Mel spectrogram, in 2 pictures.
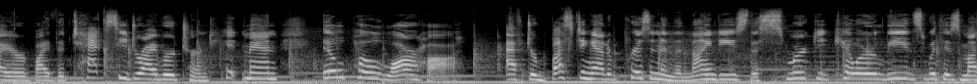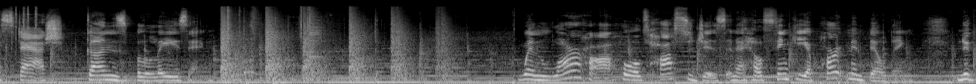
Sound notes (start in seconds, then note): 12.0 guns firing; 12.0 slow dramatic music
